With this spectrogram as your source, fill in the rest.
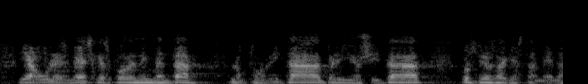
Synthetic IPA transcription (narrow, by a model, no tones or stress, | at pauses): iaunezmeskespoðenimbent̪aɾ | nok̚t̪uɾit̪at̪pɾeβjosit̪at̪posozaʎast̪ambjen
